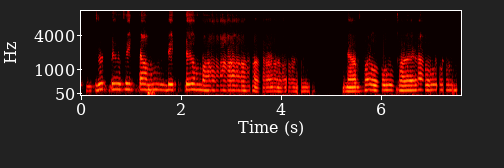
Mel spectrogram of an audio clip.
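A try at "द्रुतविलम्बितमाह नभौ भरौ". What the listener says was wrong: हाँ, उच्चारण सही है, लेकिन लय थोड़ी सी गड़बड़ हो गई। क्या हो गया, आपने न भव भरव को ऊपर खींच दिया। वो ऊपर नहीं खींचना है, वो नीचे आएगा।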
